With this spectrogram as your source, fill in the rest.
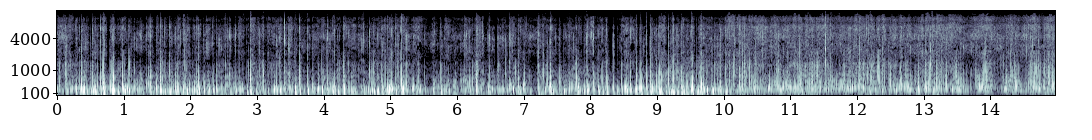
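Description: Fingertips and short nails of both hands tap and scratch fast across a large solid wood-plank floor. A dense, steady stream of quick, dry knocks with a warm low-mid body runs the whole clip, mixed with light crackly scraping. Each tap dies almost instantly with no ring.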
